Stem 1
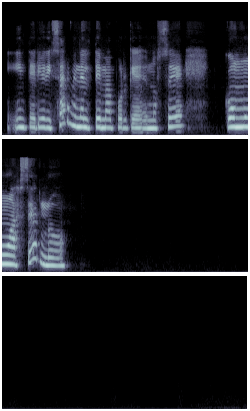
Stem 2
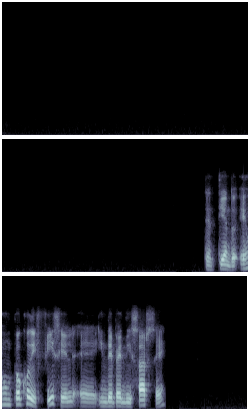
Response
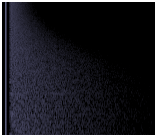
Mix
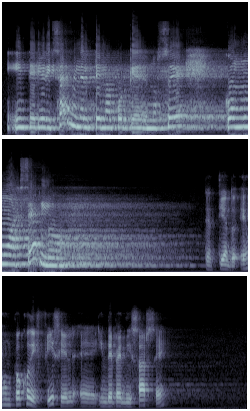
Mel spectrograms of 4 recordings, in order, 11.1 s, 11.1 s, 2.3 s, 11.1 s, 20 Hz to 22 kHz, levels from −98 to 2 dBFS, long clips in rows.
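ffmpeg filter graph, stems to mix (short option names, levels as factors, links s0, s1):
-filter_complex "[0:a]lowpass=4900,volume=1.12,asplit=3[s0][s1][s2];[s1]volume=0.668[s3];[s2]volume=0.447[s4];[1:a]highshelf=f=2400:g=7,volume=0.119,asplit=3[s5][s6][s7];[s6]volume=0.0944[s8];[s7]volume=0.15[s9];[2:a]atrim=start_sample=2205[s10];[s3][s8]amix=inputs=2:normalize=0[s11];[s11][s10]afir=irnorm=-1:irlink=0[s12];[s4][s9]amix=inputs=2:normalize=0,aecho=0:1:61|122|183|244:1|0.27|0.0729|0.0197[s13];[s0][s5][s12][s13]amix=inputs=4:normalize=0,asplit=2[s14][s15];[s15]highpass=f=720:p=1,volume=7.94,asoftclip=type=tanh:threshold=0.562[s16];[s14][s16]amix=inputs=2:normalize=0,lowpass=f=2700:p=1,volume=0.501,acompressor=threshold=0.0631:ratio=8"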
